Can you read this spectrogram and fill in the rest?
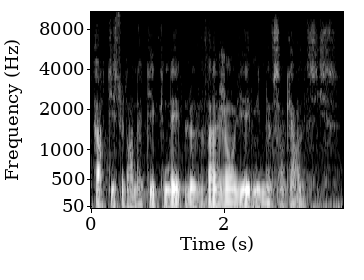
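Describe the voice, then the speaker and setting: A man's voice: a bass voice, fairly even intonation, moderate pace, mellow, a little hiss or hum. A man playing a courteous, methodical, slightly weary police commissioner in a radio crime drama, murmuring and repeating short phrases. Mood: somber. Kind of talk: 1950s-style French radio crime drama acting.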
